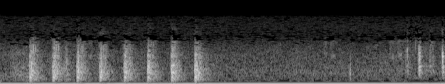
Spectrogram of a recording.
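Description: After dark, the masked man gives a quick series of about eight sharp knocks on the wooden front door of the sheriff's house, evenly spaced, followed by a pause and a few fainter taps, with no voices.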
